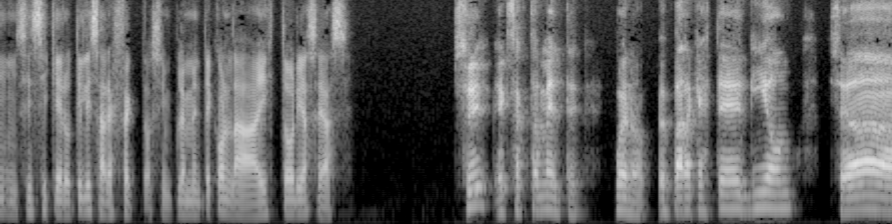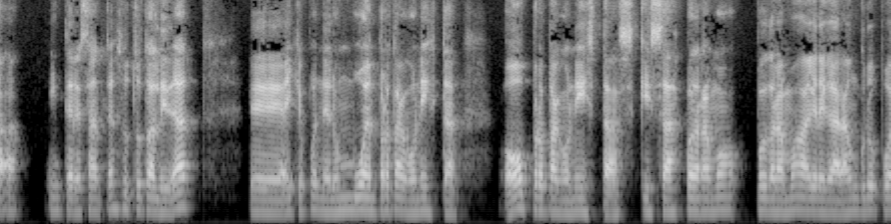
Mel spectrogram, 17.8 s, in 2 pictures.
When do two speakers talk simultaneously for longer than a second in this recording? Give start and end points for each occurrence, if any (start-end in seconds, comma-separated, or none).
none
